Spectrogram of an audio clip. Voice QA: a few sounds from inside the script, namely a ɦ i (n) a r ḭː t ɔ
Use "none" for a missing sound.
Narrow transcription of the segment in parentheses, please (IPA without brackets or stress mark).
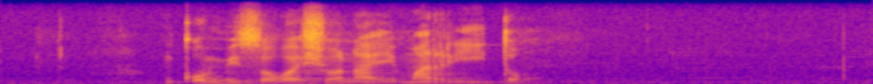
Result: m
